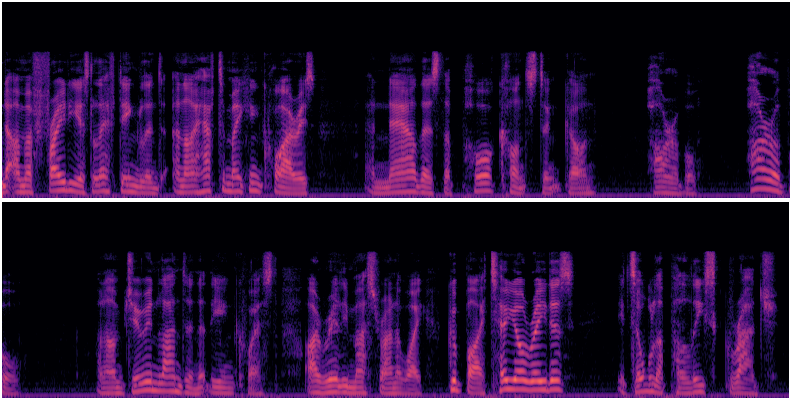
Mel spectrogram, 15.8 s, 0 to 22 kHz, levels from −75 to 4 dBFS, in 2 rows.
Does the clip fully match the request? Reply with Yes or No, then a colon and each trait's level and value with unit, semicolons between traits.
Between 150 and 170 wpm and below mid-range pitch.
Yes: average, 165 wpm; low, 125 Hz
